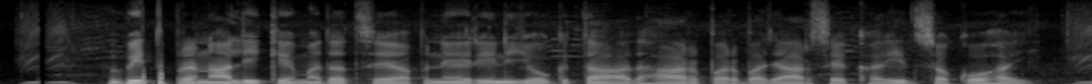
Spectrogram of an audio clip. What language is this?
Magahi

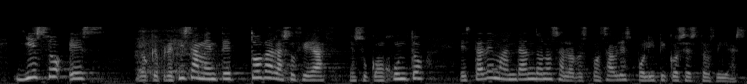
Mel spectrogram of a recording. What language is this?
Spanish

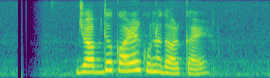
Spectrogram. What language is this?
Bangla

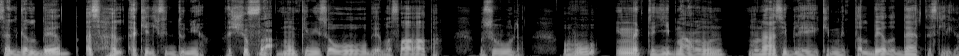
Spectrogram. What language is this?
Sudanese Arabic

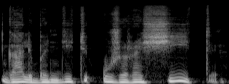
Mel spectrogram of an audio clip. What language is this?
Lithuanian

